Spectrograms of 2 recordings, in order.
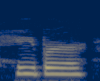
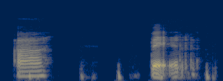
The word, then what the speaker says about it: a ver: bat here is that this is not pronounced haber or haber or anything that sounds like that. Remember, our H is always silent in Spanish, and then our vowels are always pronounced exactly the same way.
